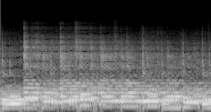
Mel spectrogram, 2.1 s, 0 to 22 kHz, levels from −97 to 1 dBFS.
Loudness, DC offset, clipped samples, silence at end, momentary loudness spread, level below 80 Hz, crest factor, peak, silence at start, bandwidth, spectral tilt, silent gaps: -18 LUFS; under 0.1%; under 0.1%; 0 s; 3 LU; -50 dBFS; 12 dB; -6 dBFS; 0 s; 7 kHz; -8 dB/octave; none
